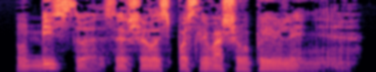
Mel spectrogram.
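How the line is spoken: Through gritted teeth. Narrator (Russian): сказал полковник сквозь зубы

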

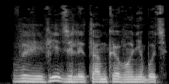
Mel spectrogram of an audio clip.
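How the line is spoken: Plain. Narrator (Russian): спросила Гейл

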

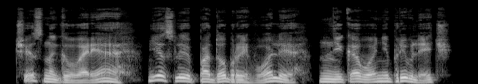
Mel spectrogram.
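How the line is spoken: Smirking grunt. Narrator (Russian): хмыкнул Гробовский

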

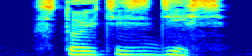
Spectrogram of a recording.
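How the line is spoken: Stern warning. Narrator (Russian): Строго предупредила

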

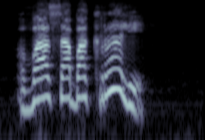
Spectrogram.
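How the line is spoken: Very loud outcry. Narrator (Russian): вскричал кассир так громко

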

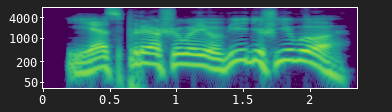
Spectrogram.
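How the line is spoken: Shouting. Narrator (Russian): закричал Авдей

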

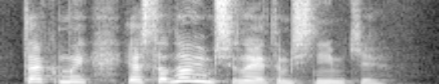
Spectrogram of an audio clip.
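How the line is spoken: Squeaking girl. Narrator (Russian): Фотодевушка пискнула

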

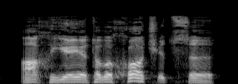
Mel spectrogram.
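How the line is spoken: Ominous tone. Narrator (Russian): сказал Вильфор зловещим тоном

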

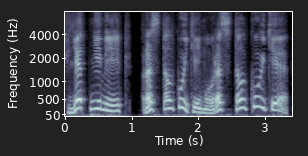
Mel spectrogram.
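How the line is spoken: Shouting. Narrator (Russian): кричал Гаганов

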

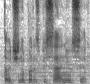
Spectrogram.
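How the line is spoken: Quiet. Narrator (Russian): тихо сказал капитан Ю

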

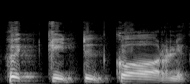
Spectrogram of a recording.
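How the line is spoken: Troll's snort. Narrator (Russian): хмыкнул тролль

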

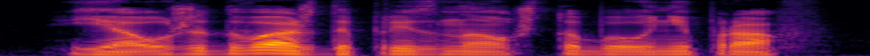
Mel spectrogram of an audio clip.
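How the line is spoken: Irritated reply. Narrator (Russian): раздраженно откликнулся полуэльф

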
